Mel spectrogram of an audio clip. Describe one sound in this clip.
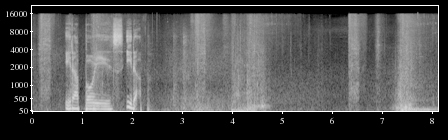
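A shovel digs into loose dirt with soft thuds.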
